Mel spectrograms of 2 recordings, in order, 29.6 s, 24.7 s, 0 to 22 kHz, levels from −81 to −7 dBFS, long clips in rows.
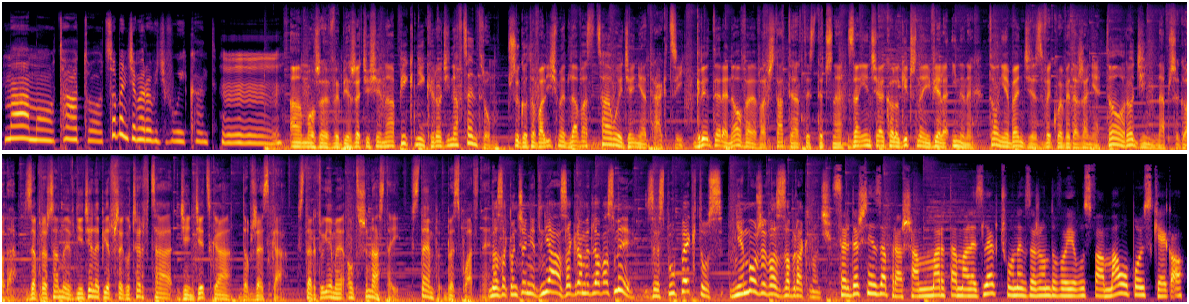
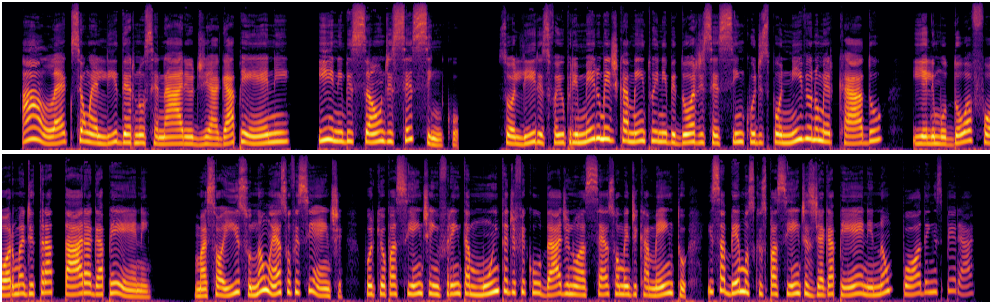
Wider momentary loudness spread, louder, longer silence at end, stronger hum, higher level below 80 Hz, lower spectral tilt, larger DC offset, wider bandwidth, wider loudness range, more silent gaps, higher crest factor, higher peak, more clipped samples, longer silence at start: about the same, 6 LU vs 7 LU; first, -15 LUFS vs -18 LUFS; second, 0.05 s vs 0.25 s; neither; first, -28 dBFS vs -50 dBFS; about the same, -4.5 dB/octave vs -5 dB/octave; neither; about the same, over 20 kHz vs over 20 kHz; about the same, 4 LU vs 2 LU; second, none vs 3.84-3.93 s, 5.71-6.00 s; about the same, 14 dB vs 16 dB; about the same, 0 dBFS vs -2 dBFS; neither; second, 0.05 s vs 0.25 s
